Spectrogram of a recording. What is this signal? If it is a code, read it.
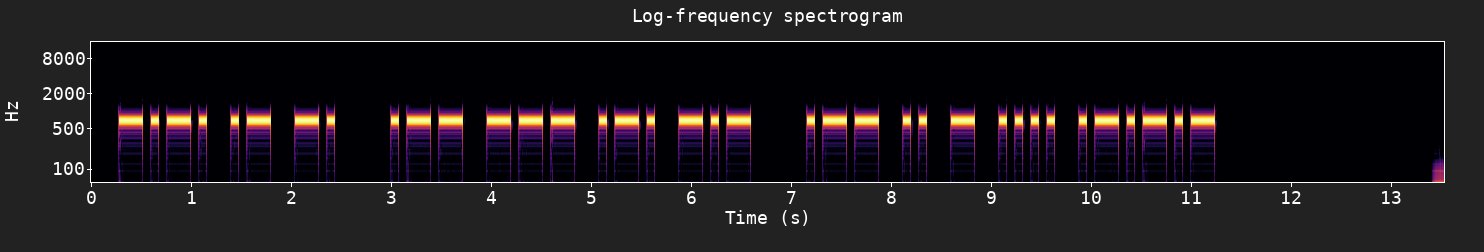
Morse code, heard as a keyed tone, about 15 wpm, 700 Hz. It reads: CAN WORK WITH.
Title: Sentences from Top 1000 Words - Review Part 5 - 15wpm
